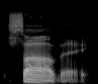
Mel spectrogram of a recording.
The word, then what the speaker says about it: Save: The river's proper name is Motsave, or Save, pronounced Save.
